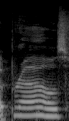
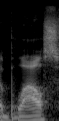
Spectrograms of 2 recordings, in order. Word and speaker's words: Braus: Which is technically pronounced the Blouse family if you get into the real analytics mm-hmm. of the mm-hmm. story, which is just not very.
